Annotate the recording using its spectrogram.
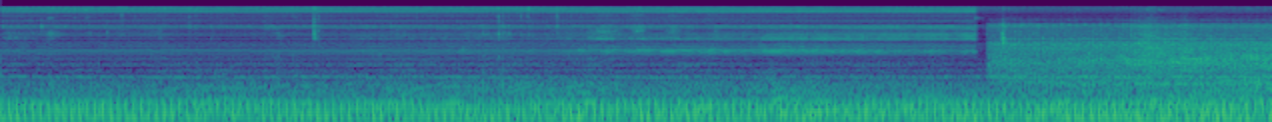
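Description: A vehicle engine running steadily, a low even hum. Near the end, a sudden rise in hiss joins it.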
